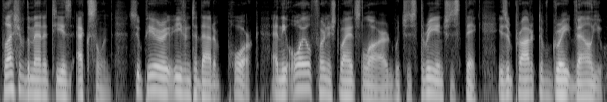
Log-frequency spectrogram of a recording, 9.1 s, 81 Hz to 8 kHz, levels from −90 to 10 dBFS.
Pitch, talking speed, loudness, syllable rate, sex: 105 Hz, 205 wpm, -21 LUFS, 5.2 syllables/s, male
